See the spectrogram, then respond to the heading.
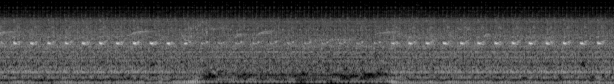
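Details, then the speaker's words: Dual VVT-i engine rebuilt after thick white exhaust smoke, squeaking after reassembly: sharp high chirps about three per second over quiet idle, briefly dropping out, like a mouse pinched inside, unlike injector ticking; scored camshaft squeak. "dari video yang kita share itu pertama yang jelas adalah suara ee cit cit cit cit cit cit kayak tikus kejepit di dalam mesin. Ee yang tikus kejepit itu harusnya tidak ada, Teman-teman."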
